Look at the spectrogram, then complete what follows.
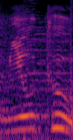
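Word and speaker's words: Mewtwo: 而另外，超梦英文发音都是 Miu Two，直接将它复制的对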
